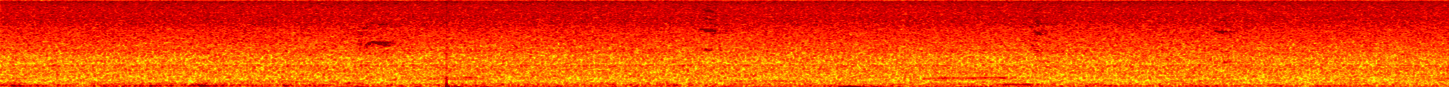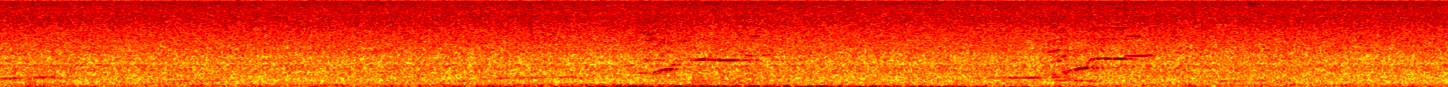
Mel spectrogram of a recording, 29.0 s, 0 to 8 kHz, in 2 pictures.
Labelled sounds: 3.6	3.9	humpback whale, 1.4 to 1.8 kHz
21.4	21.9	humpback whale, 0.86 to 1.1 kHz
25.4	26.0	humpback whale, 0.80 to 3.0 kHz

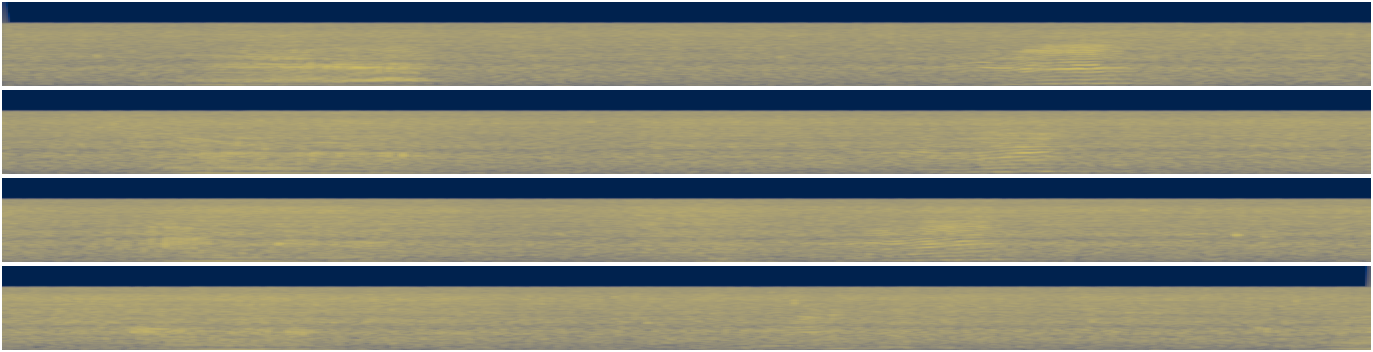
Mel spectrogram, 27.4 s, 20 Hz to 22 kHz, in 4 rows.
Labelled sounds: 1.4	1.8	humpback whale, 0.88 to 1.2 kHz
5.1	5.6	humpback whale, 1.8 to 2.8 kHz
14.5	14.8	humpback whale, 1.1 to 1.2 kHz
18.3	18.6	humpback whale, 1.8 to 2.2 kHz

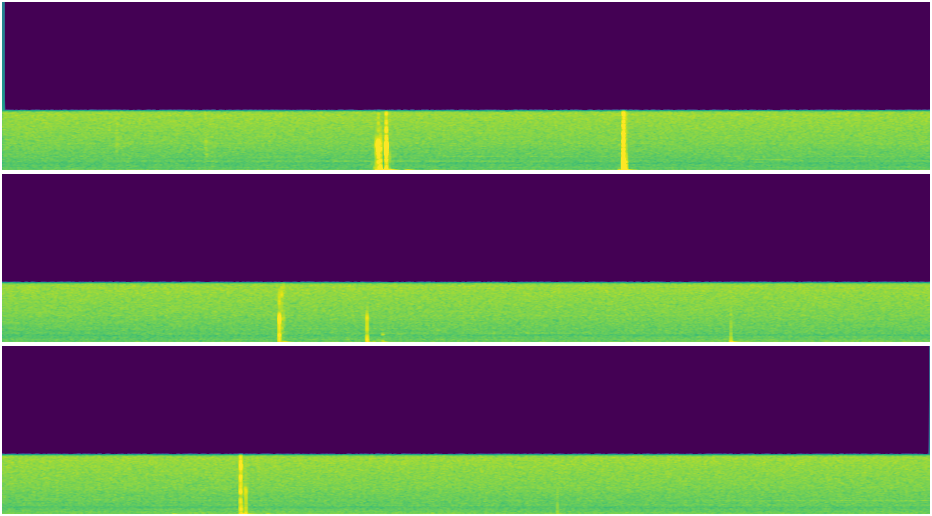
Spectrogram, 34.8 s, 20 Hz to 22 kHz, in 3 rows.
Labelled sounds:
9.6	9.9	killer whale, Bigg's (transient), 1.3 to 1.5 kHz

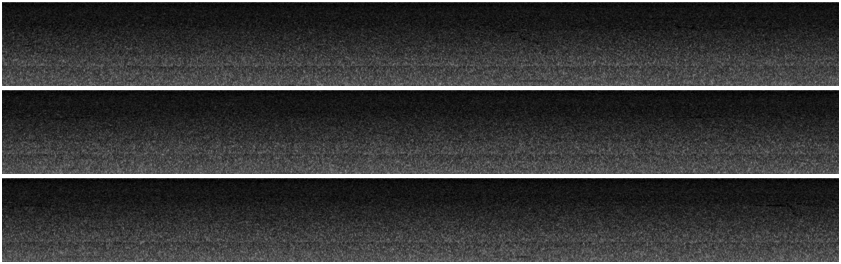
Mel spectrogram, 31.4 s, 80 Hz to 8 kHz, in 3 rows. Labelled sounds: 11.0	11.3	killer whale, northern resident, 2.75 to 2.85 kHz
30.5	30.7	killer whale, northern resident, G clan, GG subclan, call N23ii, 2.8 to 3.1 kHz

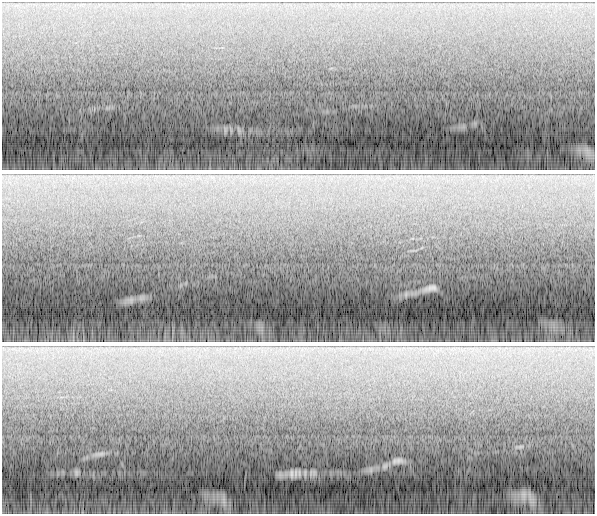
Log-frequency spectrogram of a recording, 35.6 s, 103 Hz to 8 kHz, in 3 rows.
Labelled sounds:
4.2	4.5	humpback whale, 2.3 to 2.5 kHz
14.4	14.7	humpback whale, 1.5 to 1.6 kHz
20.0	20.4	humpback whale, 1.0 to 1.2 kHz

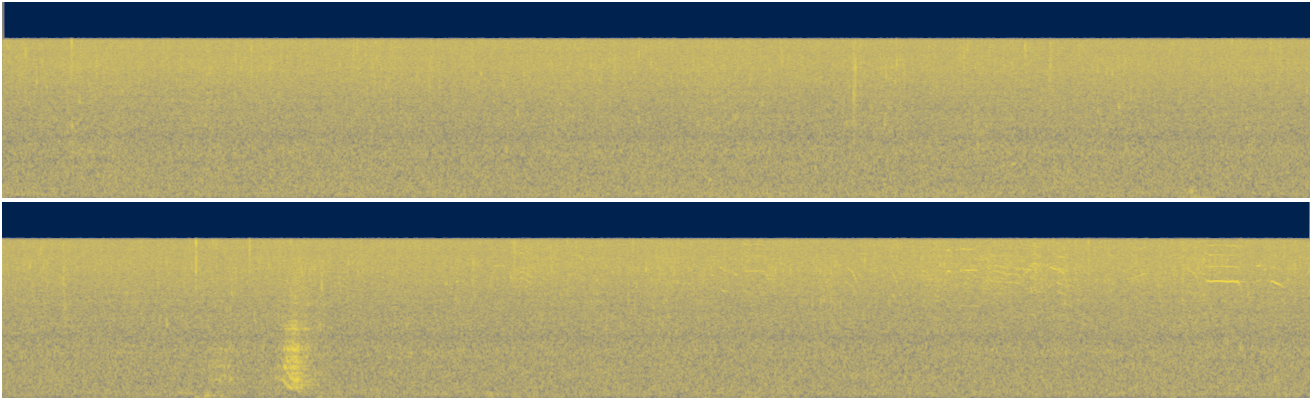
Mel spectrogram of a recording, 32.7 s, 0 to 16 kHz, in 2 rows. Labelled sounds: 28.3	29.2	Pacific white-sided dolphin, 3.8 to 4.5 kHz
31.4	31.9	Pacific white-sided dolphin, 3.1 to 5.9 kHz

